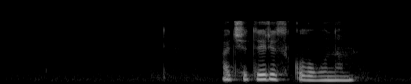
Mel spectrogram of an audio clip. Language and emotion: Russian, neutral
